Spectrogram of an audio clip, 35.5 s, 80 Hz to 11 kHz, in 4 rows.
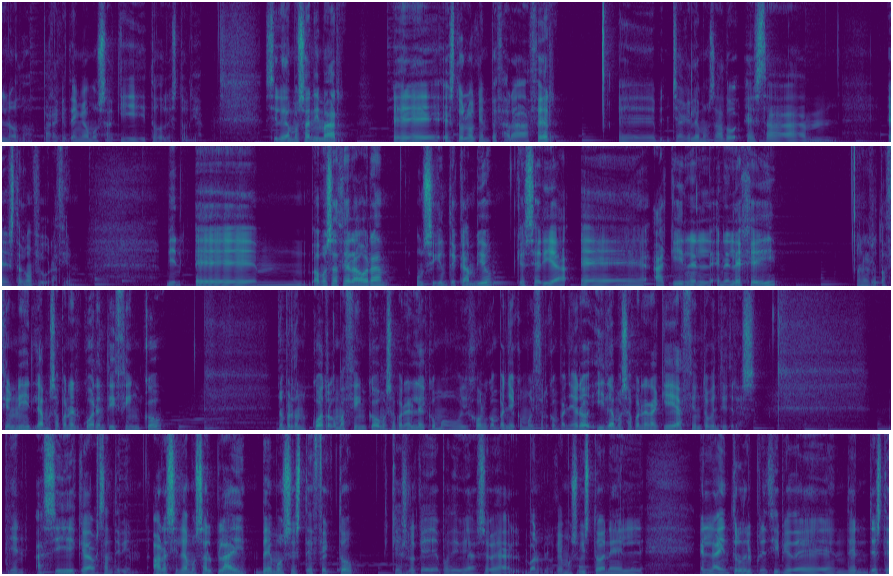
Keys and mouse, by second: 2.1 click, 3.2 click, 9.7 click, 10.9 click, 16.3 click, 18.5 KP_4, 18.7 KP_5, 21.5 BackSpace, 22.0 KP_Decimal, 22.2 KP_5, 23.1 click, 24.8 KP_1, 25.0 KP_2, 25.0 KP_3, 28.8 click, 31.1 middle click, 33.7 middle click.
